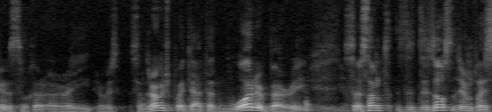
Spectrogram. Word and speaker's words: Waterbury: By the way, it would remind me of Sandarovich pointed out that Waterbury. So there's also different places. Some places they pronounce the berries. It's Waterbury, not Waterberries.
